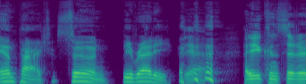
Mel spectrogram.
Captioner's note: laughs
